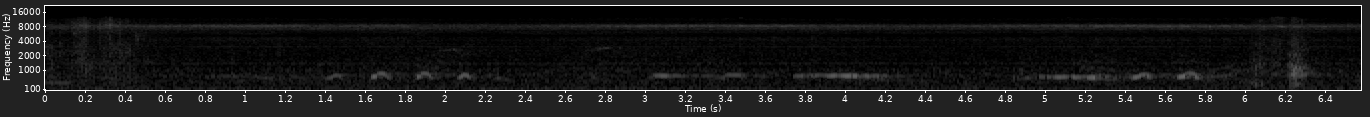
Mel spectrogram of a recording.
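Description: Faint bird calls: a few short hooting notes in quick runs and a couple of longer held notes, over a steady high hiss.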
